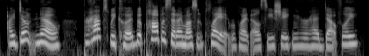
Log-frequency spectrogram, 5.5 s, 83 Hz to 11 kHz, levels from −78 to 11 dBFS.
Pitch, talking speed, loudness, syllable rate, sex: 235 Hz, 205 wpm, -19 LUFS, 5.4 syllables/s, female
